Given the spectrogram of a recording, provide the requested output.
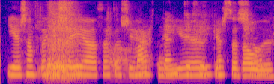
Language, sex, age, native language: Icelandic, female, 18-19, Icelandic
